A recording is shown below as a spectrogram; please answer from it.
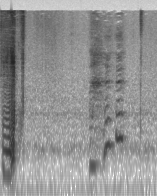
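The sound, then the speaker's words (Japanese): A short fart opens with a brief, low, buzzing burst, followed after a pause by a few faint, short vocal sounds. “じゃあおなら出そうなので撮ってきます。”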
